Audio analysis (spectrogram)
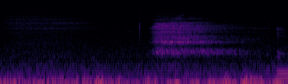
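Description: A single deep breath is drawn in and slowly let out during a yoga flow on a mat, close and soft against a low steady background hum.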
